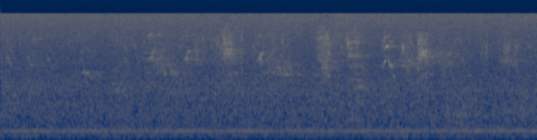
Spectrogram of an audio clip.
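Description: Birds chirping, short high calls scattered over a steady outdoor background hiss, most of them in the second half, with a constant low hum beneath.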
